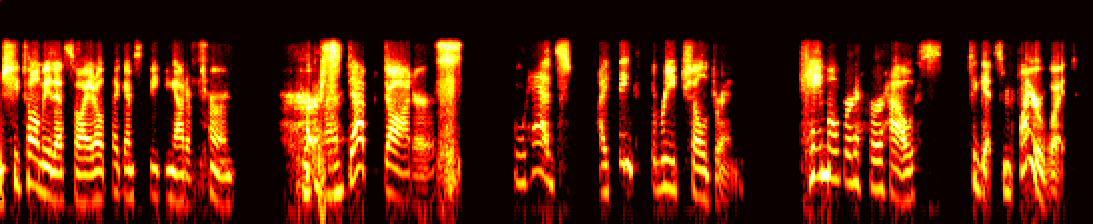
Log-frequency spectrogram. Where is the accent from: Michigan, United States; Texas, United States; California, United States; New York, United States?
Michigan, United States; Grand Blanc; a football player from a high school near where we grew up in Grand Blanc, Michigan, outside Flint.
